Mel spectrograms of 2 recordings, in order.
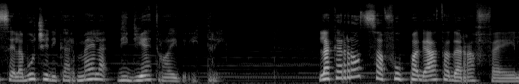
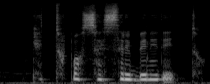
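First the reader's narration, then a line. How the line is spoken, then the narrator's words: Murmur, somewhat reassured. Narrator (Italian): mormorava lei, un po' rassicurata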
